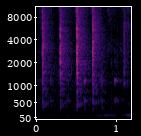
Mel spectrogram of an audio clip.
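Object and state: Box with a paper bill inside.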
